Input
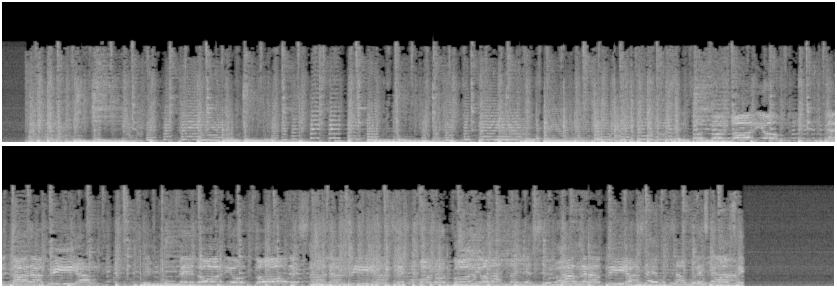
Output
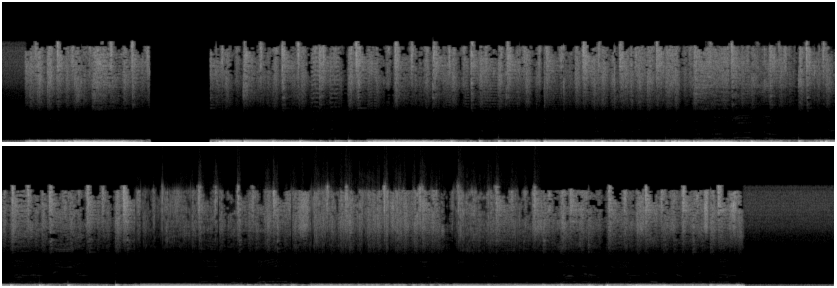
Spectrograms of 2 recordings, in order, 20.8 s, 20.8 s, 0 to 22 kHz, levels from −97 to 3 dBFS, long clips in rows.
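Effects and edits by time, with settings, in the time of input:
0:01.85–0:02.60: silence
0:08.20–0:09.32: delay throw 590 ms, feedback 15%, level −9.5 dB
0:12.02–0:17.15: saturating transformer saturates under 900 Hz
whole clip: inverse Chebyshev band-stop filter 510–4,800 Hz, stop band 60 dB; dynamic equaliser 560 Hz, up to −4 dB, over −50 dBFS, Q 2; level −7.5 dB

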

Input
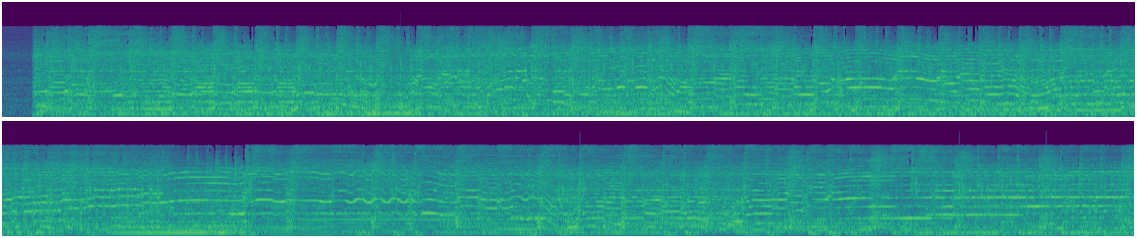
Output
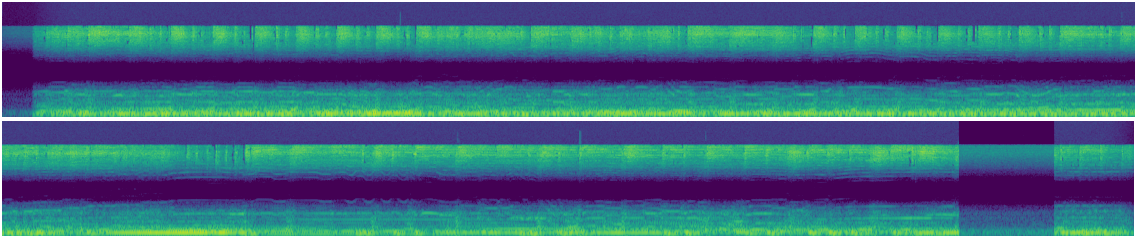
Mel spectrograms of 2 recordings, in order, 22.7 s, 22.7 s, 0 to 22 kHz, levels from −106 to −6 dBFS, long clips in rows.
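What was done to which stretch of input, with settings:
0:20.89–0:21.85: fill with room tone
whole clip: elliptic band-stop filter 770–5,100 Hz, stop band 50 dB; automatic gain control gain up to 15 dB; drawn EQ curve 130 Hz 0 dB, 230 Hz −17 dB, 2,700 Hz −30 dB, 4,300 Hz −22 dB, 7,700 Hz +14 dB

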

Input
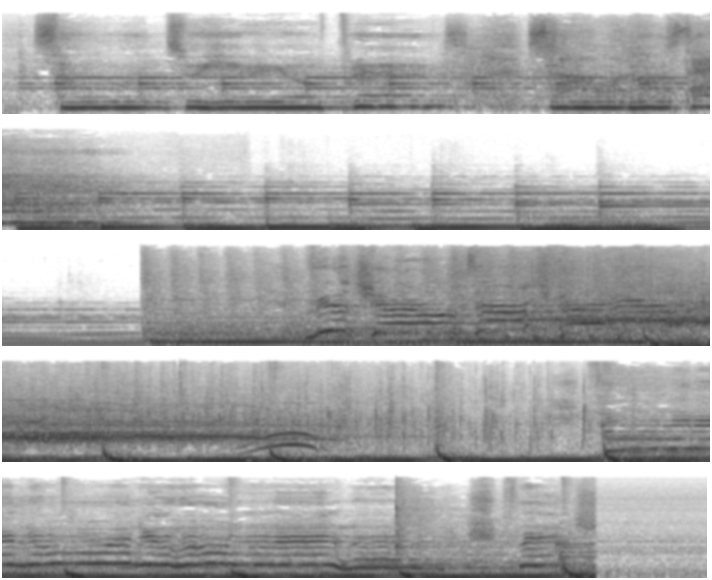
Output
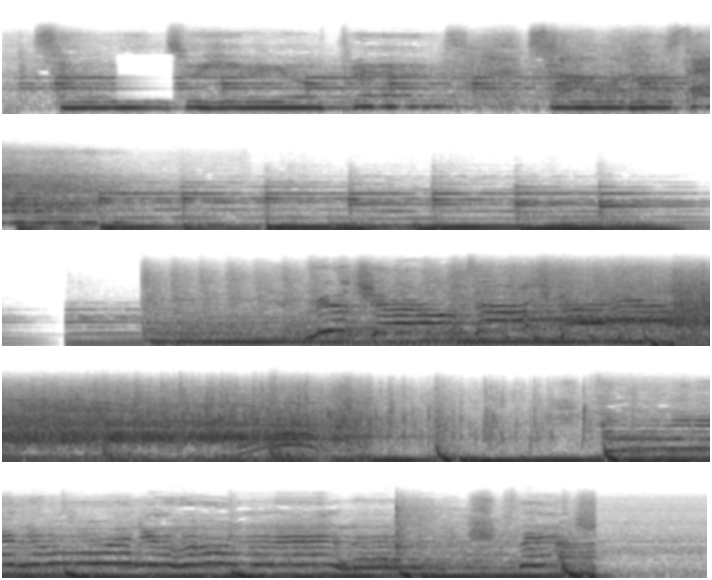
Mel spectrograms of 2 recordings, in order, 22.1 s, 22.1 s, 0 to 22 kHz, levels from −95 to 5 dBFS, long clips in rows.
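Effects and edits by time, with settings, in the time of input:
0:00.70–0:01.07: time-frequency box erased 340–3,900 Hz
0:07.95–0:09.24: fade out and dull
0:13.02–0:15.57: ceiling on every frequency bin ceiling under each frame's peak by 18 dB
whole clip: Bessel low-pass filter 4,200 Hz, order 8; parametric band 750 Hz +3.5 dB 0.88 octaves; hum removal 60.87 Hz, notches 27; level +3 dB

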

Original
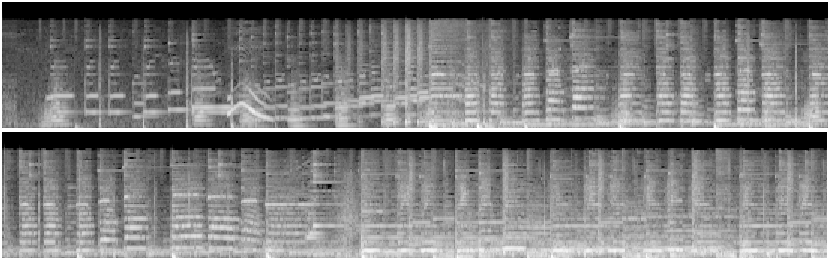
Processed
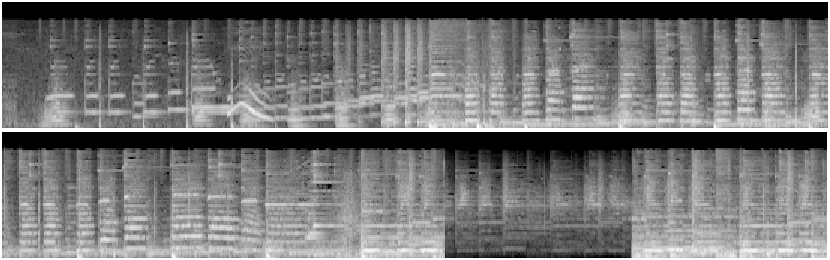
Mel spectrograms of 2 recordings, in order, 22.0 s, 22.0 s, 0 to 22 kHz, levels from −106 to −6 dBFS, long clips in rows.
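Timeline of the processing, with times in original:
0:16.90–0:19.41: four-pole ladder band-pass 2,600 Hz, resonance 50%

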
